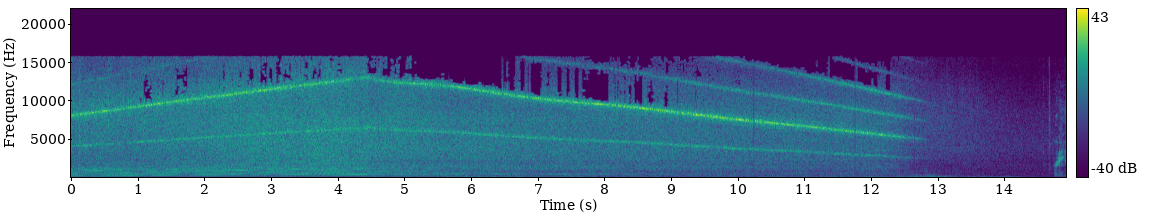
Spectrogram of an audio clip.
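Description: A Reher Morrison LS7 V8 in a Corvette Z06 revs on a dyno, its engine note climbing in a loud, sustained pull before the pitch drops and winds down, with a brief clunk at the end.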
